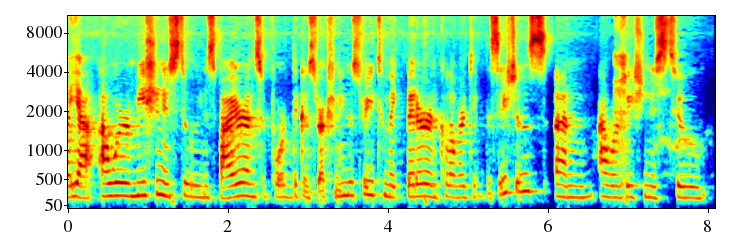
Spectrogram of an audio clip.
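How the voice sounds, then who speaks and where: A woman's voice: medium pitch, gravelly, poor audio. Hesitant woman presenting a webinar. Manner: hesitant, many fillers and restarts. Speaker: researcher and consultant presenting. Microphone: video call.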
